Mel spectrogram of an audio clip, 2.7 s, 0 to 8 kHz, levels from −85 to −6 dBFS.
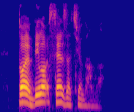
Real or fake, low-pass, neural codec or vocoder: fake; 7.2 kHz; codec, 16 kHz, 16 kbps, FunCodec, trained on LibriTTS, 50 frames a second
